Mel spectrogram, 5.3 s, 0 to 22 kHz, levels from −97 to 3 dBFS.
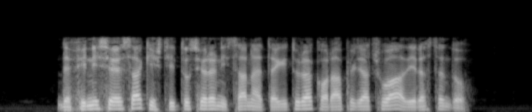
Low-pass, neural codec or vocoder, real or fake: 5.4 kHz; none; real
